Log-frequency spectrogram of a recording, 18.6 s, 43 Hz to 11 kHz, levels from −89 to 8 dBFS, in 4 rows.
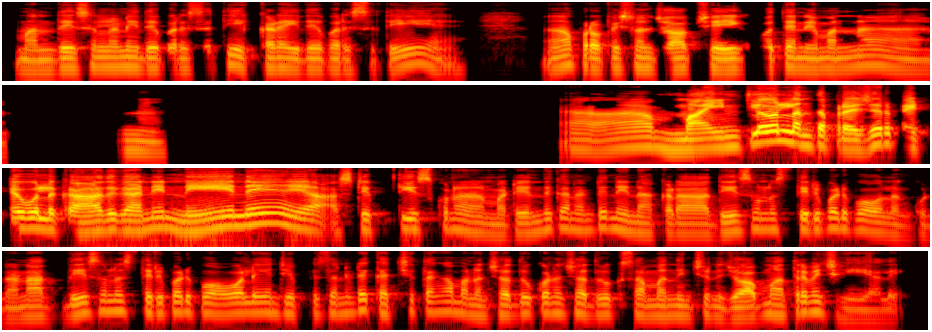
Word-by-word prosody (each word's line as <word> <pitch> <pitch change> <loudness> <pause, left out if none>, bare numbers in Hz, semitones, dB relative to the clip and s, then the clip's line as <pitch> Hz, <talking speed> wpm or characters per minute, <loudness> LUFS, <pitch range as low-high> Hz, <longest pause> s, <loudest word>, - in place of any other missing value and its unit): మన 95 - -4
దేశంలోనే 120 +1 -3
ఇదే 110 - -3
పరిస్థితి, 105 +5 -9
ఇక్కడ 110 - -2
ఇదే 105 -1 -6
పరిస్థితి. - - -5 0.7
ఆహ్, - - -2
ప్రొఫెషనల్ - - -1
జాబ్ - - 0
చేయకపోతేనేమన్నా" 110 +3 -2 0.9
హ్మ్. 110 -3 -12 2.1
ఆహ్, 120 -3 -4 0.2
ఆహ్, 145 0 +2
మా 125 - +9
ఇంట్లోలంత 185 +5 +7
ప్రెషర్ 145 +9 +5
పెట్టేవాళ్ళు 170 -2 +4
కాదు 135 +4 +6
కాని, 140 +5 +5 0.2
నేనే 185 +9 +7 0.3
ఆ - - -1
స్టెప్ 145 0 -4
తీసుకున్నానన్నమాట. 145 -8 -2
ఎందుకనంటే, 155 +3 -8
నేను 135 -5 -4
అక్కడ 115 0 -6
ఆ - - -2
దేశంలో 155 +4 -4
స్థిరపడిపోవాలి 150 -6 -5
అనుకున్నాను. 100 +3 -7
ఆ - - -20 0.2
దేశంలో 170 +3 -5
స్థిరపడిపోవాలి 145 -1 -5
అని 145 - -12
చెప్పేసనంటే, 145 +5 -10
ఖచ్చితంగా 155 +3 -8
మనం 125 -3 -9
చదువుకున్న 145 +2 -7
చదువుకి 130 0 -7
సంబందించిన 120 -1 -8
జాబ్ 110 +5 0
మాత్రమే 160 +4 -4
చేయాలి. 90 -2 -12
140 Hz, 140 wpm, -23 LUFS, 120-155 Hz, 2.1 s, మా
